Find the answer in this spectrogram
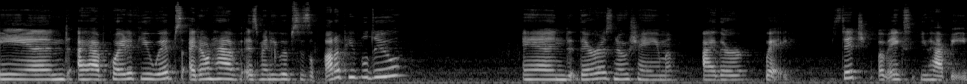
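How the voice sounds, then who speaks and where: A woman's unremarkable speaking voice, fairly high in pitch with ordinary pitch variation, at a moderate pace on a very clean recording with a silent background. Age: 30s. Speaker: cross stitch vlogger. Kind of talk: casual vlog monologue. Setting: at home.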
